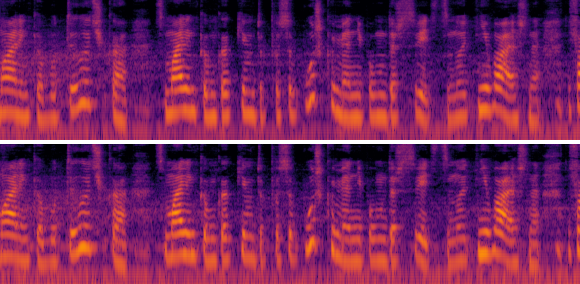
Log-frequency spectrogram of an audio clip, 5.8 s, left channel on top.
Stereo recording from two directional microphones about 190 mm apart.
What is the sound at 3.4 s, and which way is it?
Speech, 45° left (ahead or behind).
